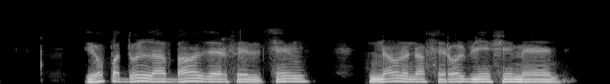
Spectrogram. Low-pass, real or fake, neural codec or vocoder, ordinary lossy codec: 5.4 kHz; real; none; AAC, 24 kbps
